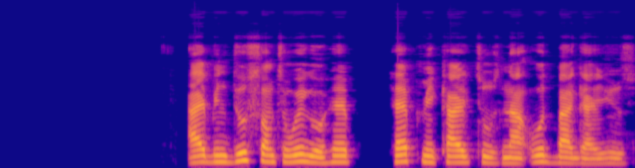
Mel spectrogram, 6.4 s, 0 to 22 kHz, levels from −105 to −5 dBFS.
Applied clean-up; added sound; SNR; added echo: none; none; none; none.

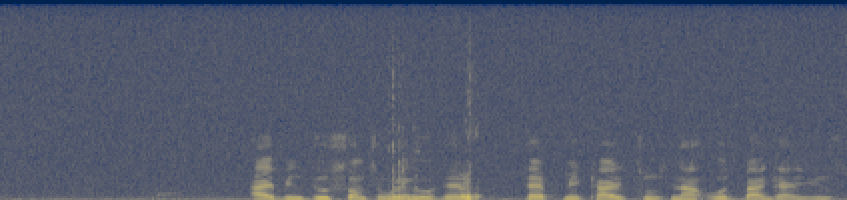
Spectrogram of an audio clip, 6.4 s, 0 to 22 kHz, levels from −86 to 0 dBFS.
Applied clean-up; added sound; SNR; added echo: none; Burping, eructation; 6 dB; none.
